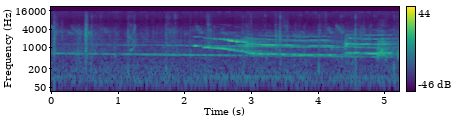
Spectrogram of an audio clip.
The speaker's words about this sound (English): That's a dog singing along with the sirens.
